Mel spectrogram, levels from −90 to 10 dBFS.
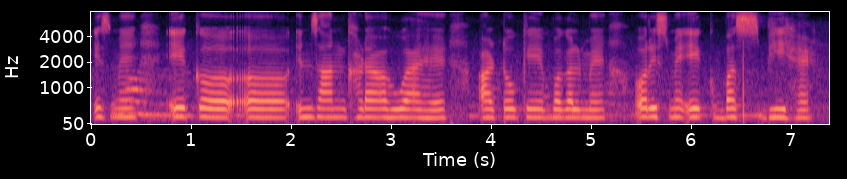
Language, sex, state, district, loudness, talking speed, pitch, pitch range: Hindi, female, Uttar Pradesh, Shamli, -16 LUFS, 145 wpm, 220 Hz, 215-230 Hz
